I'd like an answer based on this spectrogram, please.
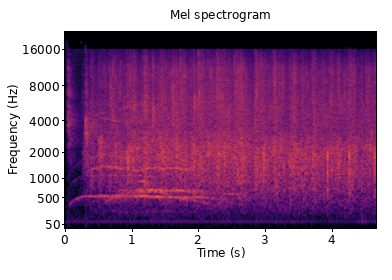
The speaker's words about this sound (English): recorded at the where? in front of a real audience, as you can hear. Audience, make yourself known.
